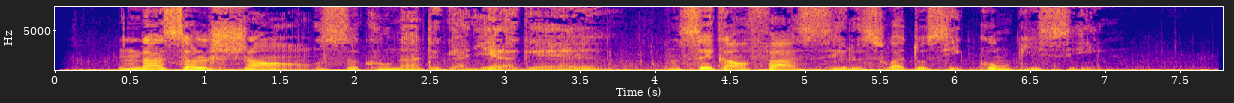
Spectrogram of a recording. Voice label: Hero Archmage Pissed; Warcraft 3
